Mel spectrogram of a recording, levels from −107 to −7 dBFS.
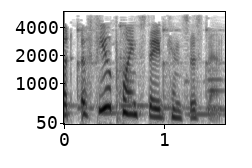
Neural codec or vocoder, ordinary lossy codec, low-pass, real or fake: none; MP3, 32 kbps; 5.4 kHz; real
